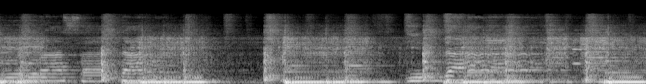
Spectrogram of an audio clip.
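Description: Live pop-rock band of keyboard, electric guitars, bass and drums playing through a PA. The music drops away briefly about two seconds in, then the full band comes back in.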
